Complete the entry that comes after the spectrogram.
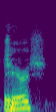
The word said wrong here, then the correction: Charis: It's Charis. – Charis. – Charis is the word in Greek for grace.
